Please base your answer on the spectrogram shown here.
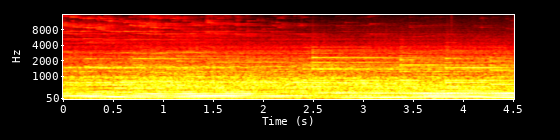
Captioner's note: Mouthing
